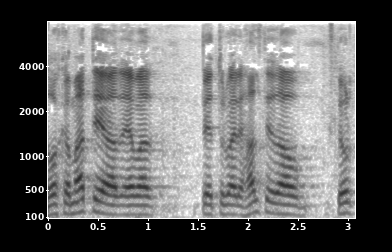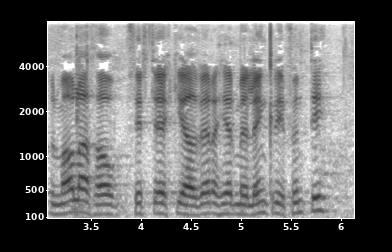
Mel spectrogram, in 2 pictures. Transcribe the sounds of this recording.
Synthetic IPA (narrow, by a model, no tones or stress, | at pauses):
aðɔhkaɾmaːt̪ɪaðɛvað | pɛːt̪ʏɾvaːjɾɪɦalt̪ɪðaw | st̪jowɾt̪nʏɾmaːwlaθawθɪr̥t̪jaɣɛhcɪaðvɛːɾaçɛːɾmɛðlejŋkɾɪfʏnt̪ɪ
